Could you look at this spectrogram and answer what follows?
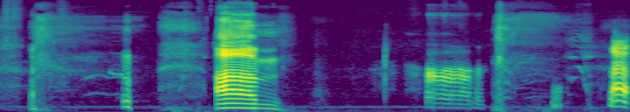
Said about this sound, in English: That sounded like a cat making a noise. The cat's hungry,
